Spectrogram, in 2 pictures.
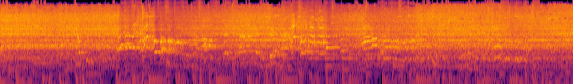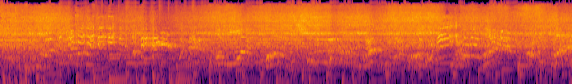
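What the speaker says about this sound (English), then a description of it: "Now I'm going to use a hair dryer." A hair dryer blows with a steady whooshing hum throughout, close by, floating ping pong balls while people talk and move around over it.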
